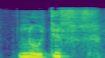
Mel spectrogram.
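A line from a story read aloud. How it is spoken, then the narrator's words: Cheerful. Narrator (Russian): бодро продолжал Слизнард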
